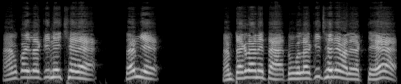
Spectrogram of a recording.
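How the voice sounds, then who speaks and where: Woman as bald cartoon politician man: boastful, cowardly, quick and shrill, dry sound. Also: bright, forceful tone, no room sound. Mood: blustering. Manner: whiny, blustering then grovelling. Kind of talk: cartoon voice acting.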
